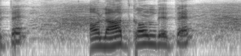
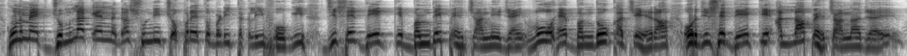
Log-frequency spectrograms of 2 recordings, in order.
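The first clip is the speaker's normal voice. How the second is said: fiery preaching; 6 semitones higher, 12 dB louder than usual. Acted. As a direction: preach at full force, much louder and higher. Preacher's climax at full force.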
